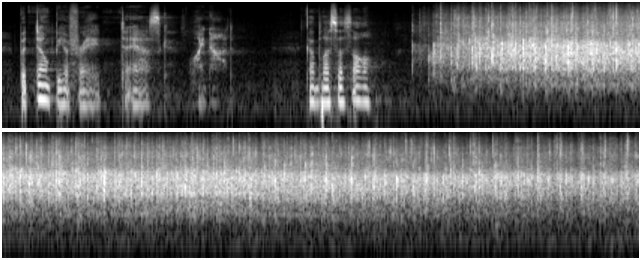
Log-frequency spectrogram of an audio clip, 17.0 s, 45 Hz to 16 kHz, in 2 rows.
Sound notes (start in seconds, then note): 5.4 applause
